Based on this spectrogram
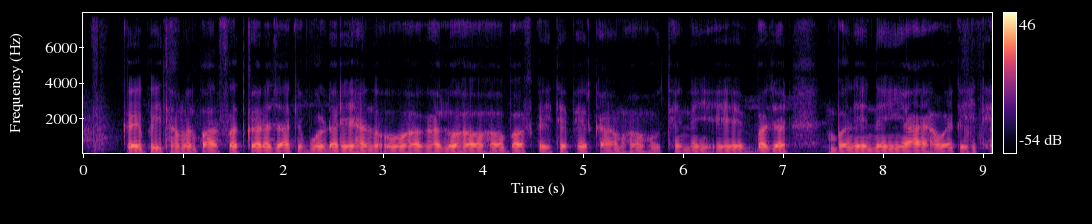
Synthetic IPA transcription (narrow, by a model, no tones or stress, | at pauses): kəipit̪ʰəmənpaːɾfʰət̪kəɾəd͡ʒaːkeboːlɖəɾeɦənoːɦəɡʱəloɦəwɦəbəfkɐɦit̪ʰepʰɪɾkaːmɦə̃ɦoːt̪enɐĩʔebəd͡ʒəʈbənenɐĩaːeɦɐʋəjkɐɦit̪ʰẽ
